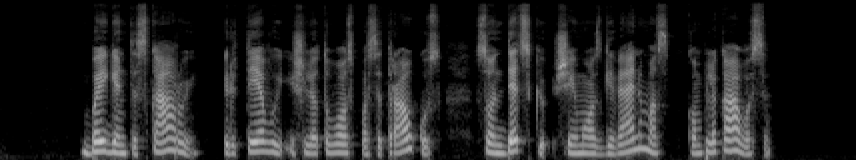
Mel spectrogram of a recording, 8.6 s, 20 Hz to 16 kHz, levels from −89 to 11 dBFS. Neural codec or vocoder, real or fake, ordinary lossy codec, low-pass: none; real; AAC, 64 kbps; 14.4 kHz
